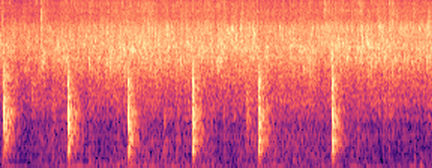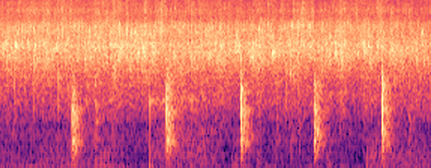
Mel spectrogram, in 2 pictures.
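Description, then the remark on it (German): Zucchini strips sizzle steadily in a frying pan, a continuous hiss broken by a dozen sharp clicks, like a utensil tapping or scraping the pan at a regular pace. “Jetzt habe ich schon welche in die Pfanne geschmissen.”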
